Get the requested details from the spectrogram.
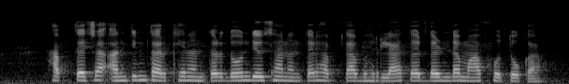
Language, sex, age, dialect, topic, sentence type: Marathi, female, 56-60, Standard Marathi, banking, question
